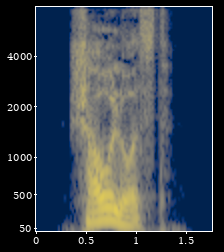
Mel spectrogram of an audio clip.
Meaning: (voyeuristic) curiosity, voyeurism; the desire or enjoyment of watching (a spectacle etc.)
- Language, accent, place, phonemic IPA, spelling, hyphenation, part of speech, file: German, Germany, Berlin, /ˈʃaʊ̯ˌlʊst/, Schaulust, Schau‧lust, noun, De-Schaulust.ogg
